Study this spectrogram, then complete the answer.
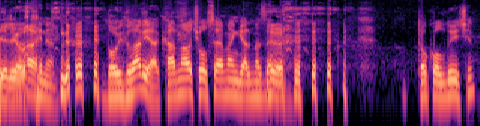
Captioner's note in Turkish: kahkaha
